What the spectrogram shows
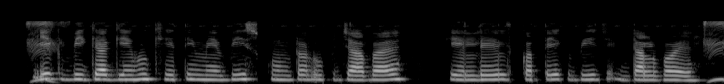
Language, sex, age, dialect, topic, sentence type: Maithili, female, 18-24, Southern/Standard, agriculture, question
